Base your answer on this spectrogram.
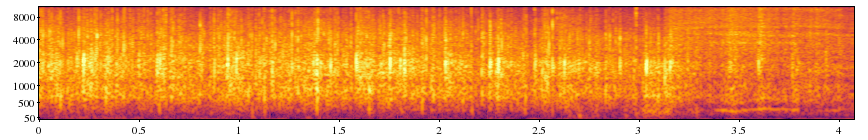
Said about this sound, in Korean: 큰 박수 한번 해주시면 고맙겠습니다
